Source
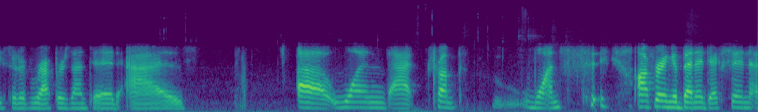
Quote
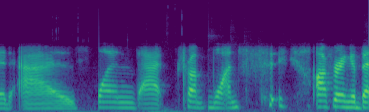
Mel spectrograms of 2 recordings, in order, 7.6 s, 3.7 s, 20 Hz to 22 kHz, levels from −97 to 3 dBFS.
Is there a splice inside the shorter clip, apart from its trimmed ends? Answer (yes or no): yes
